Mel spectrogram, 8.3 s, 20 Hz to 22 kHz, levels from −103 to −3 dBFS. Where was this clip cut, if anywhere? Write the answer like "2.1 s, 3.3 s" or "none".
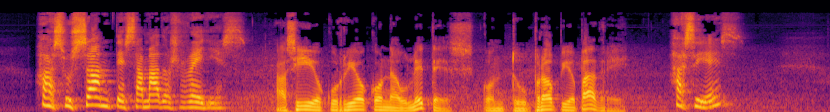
none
